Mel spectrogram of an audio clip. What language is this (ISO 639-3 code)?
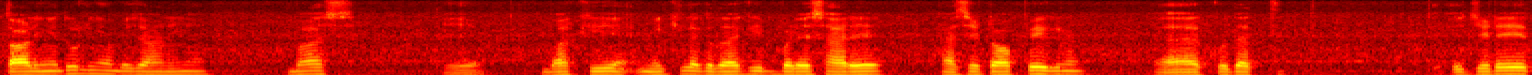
doi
